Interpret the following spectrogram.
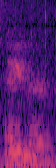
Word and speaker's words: Hagar: So, isn't Hagar, is that how you pronounce it? In English, yeah. Yeah, Hagar.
